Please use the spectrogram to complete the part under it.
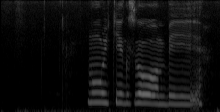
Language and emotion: Russian, sad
